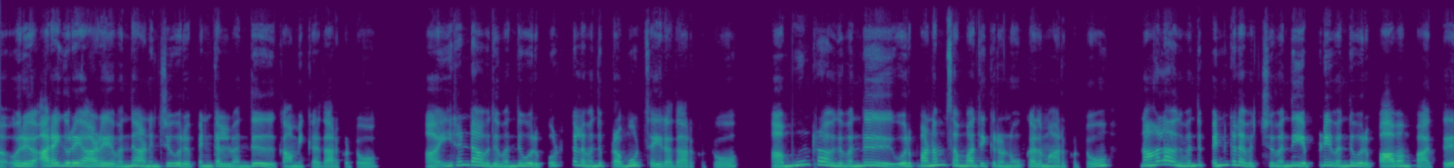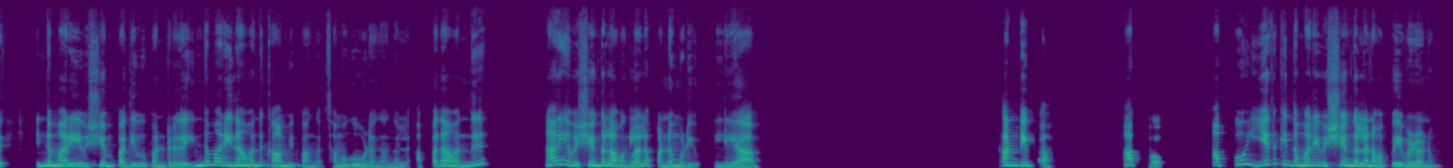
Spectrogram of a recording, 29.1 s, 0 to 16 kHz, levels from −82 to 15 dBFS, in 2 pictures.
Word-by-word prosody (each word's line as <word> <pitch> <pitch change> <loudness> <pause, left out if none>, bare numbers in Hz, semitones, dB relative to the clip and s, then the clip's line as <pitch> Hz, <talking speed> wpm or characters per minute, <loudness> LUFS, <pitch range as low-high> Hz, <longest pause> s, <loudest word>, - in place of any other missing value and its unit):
ஒரு 245 0 +3 0.2
அரைகுறை 265 +2 +5
ஆடை 235 +1 +3 0.2
வந்து 225 +4 +1
அணிஞ்சு 220 +1 -2
ஒரு 215 - -1
பெண்கள் 220 +1 0
வந்து 200 +5 -1 0.3
காமிக்குறதா 200 -1 -2
இருக்கட்டும், 185 0 -7 0.5
ஆ - - +2 0.2
2வது 305 -5 +1
வந்து 225 +4 0
ஒரு 225 - 0
பொருட்கள 280 +3 -3
வந்து 240 +3 0
ப்ரமோட் 255 +5 0
செய்றதா 205 -2 -2
இருக்கட்டும், 195 +1 -9 0.4
ஆ - - +3 0.2
3வது 320 -5 0
வந்து 245 +6 +2 0.3
ஒரு 245 0 +2
பணம் 300 +7 +2
சம்பாதிக்கிற 245 -3 0
நோக்கமா 215 0 -2
இருக்கட்டும், 205 +6 -4 0.4
4வது 330 0 +3
வந்து 255 +5 0
பெண்கள 320 +4 +2
வச்சு 230 +3 -8
வந்து 235 +4 +1
எப்பிடி 285 +4 0
வந்து 235 +3 +1
ஒரு 230 - 0
பாவம் 230 +1 +4
பாத்து, 200 +3 -2 0.4
இந்த 275 +2 +5
மாதிரி 255 -1 +5
விஷயம் 245 0 0
பதிவு 230 +2 -1
பண்ணுறது, 205 0 -2
இந்தமாரி 320 0 +3
தான் 285 -1 +4
வந்து 260 +4 0
காமிப்பாங்க. 225 -4 -1
சமூக 215 +2 -3
ஊடகங்கள்ல. 185 -1 -8
அப்ப 230 - -3
தான் 245 -2 +3
வந்து 235 - -1 0.7
நெறைய 360 +4 +3
விஷயங்கள் 270 0 +4
அவங்களால 220 +1 0
பண்ண 210 0 0
முடியும் 190 -2 -7
இல்லயா? 190 0 0 2.5
கண்டிப்பா. 300 -9 +4 0.9
அப்போ 275 -11 -6 0.6
அப்போ 310 +3 -5 0.2
எதுக்கு 400 0 +1
இந்தமாரி 295 -1 +3
விஷயங்கள்ல 255 -1 +4
நம்ம 225 -2 0
போய் 240 -1 +2
விழணும்? 210 -1 -2
240 Hz, 135 wpm, -23 LUFS, 210-275 Hz, 2.5 s, அரைகுறை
